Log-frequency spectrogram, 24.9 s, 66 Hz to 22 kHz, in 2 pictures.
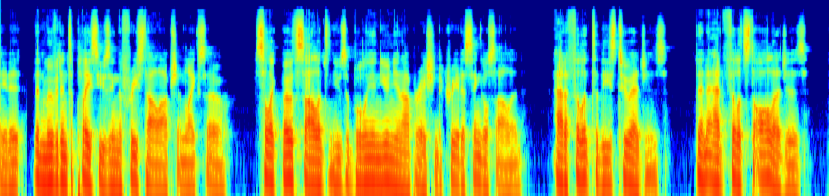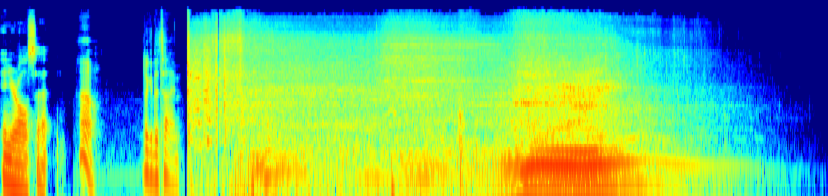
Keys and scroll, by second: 0.5 g, 1.0 f, 6.4 q.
